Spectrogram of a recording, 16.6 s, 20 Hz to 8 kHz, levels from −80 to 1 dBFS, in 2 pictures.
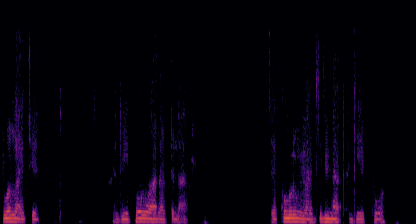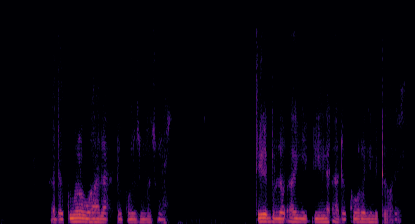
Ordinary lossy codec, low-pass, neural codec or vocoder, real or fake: Opus, 16 kbps; 7.2 kHz; codec, 16 kHz, 1 kbps, FreqCodec, smaller model; fake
